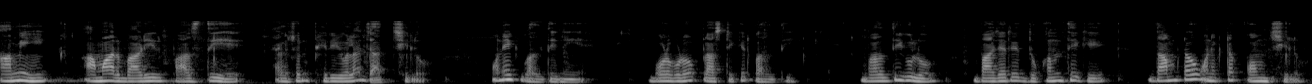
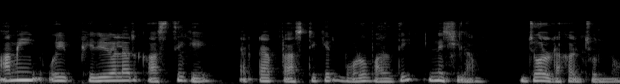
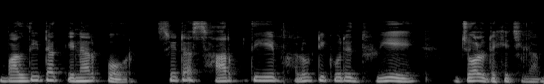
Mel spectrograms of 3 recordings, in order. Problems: none marked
